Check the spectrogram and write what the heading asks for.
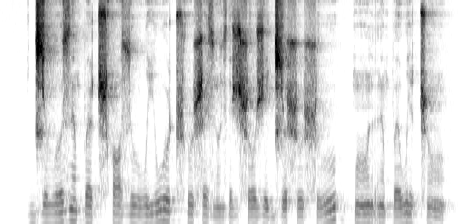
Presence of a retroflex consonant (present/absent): present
